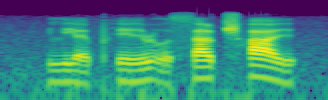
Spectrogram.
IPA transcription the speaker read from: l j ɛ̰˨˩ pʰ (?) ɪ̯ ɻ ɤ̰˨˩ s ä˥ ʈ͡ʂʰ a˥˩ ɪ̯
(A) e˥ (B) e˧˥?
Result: B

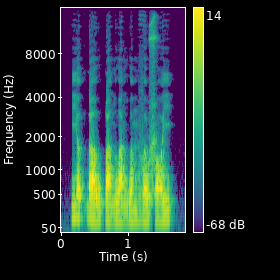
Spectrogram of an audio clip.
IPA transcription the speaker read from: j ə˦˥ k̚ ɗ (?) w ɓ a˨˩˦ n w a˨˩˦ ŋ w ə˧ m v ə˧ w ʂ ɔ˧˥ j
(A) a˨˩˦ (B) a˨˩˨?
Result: A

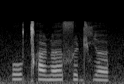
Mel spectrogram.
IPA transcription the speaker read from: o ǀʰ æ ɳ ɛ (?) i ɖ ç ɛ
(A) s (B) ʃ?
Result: A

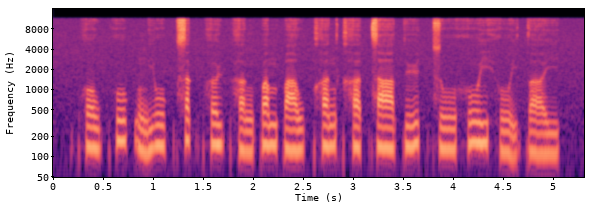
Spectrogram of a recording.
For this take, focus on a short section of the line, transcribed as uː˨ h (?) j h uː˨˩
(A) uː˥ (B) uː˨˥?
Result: A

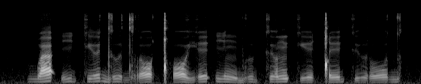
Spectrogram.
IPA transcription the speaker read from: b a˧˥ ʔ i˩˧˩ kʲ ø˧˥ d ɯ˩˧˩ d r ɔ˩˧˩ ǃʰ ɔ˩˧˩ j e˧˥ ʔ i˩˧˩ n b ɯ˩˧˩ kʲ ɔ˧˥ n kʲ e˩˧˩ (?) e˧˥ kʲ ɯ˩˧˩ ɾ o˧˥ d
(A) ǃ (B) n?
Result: A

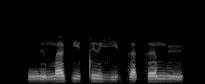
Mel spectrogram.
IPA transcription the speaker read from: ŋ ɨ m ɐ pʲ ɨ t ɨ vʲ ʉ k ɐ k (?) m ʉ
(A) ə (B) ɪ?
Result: A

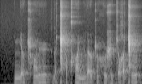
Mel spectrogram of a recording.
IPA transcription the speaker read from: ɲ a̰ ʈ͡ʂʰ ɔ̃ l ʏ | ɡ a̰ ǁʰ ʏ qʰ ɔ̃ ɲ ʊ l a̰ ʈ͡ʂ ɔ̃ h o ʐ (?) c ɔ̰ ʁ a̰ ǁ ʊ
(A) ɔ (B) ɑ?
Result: A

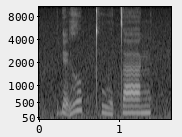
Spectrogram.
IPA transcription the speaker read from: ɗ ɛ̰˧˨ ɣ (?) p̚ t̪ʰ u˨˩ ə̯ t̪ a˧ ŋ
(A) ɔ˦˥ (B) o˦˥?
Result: B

